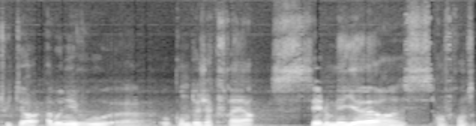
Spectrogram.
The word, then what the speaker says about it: Jacques Frère: au compte Twitter de Jacques frère donc chaque frère comme ça se prononce bon vous le trouverez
